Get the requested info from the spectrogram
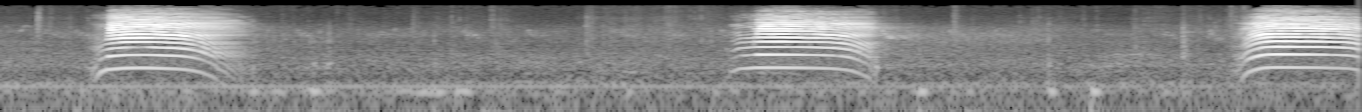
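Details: Tiny lost white-tailed deer fawn, newborn, calling for its mother on quiet suburban streets; three strained, nasal bleats roughly every three seconds, each rising then falling, over a low steady hum.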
